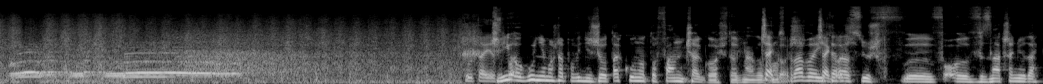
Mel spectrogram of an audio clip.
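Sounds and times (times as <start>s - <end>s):
train whistle blasts: 0.0s - 2.5s
train rumbling past: 0.0s - 6.7s
speech: 4.6s - 10.4s.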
